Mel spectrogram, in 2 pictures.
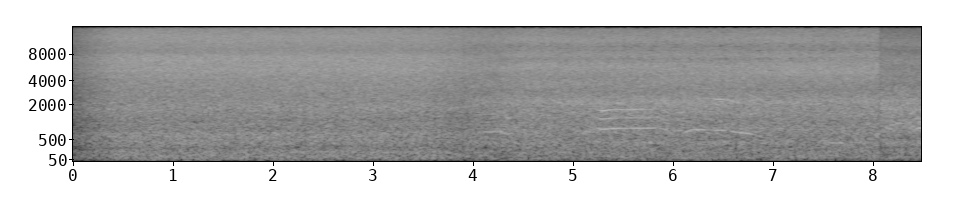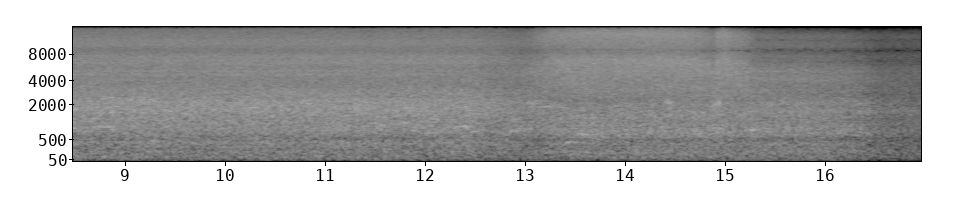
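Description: Hogenakkal waterfall roars as a dense, steady rush of water, loud and close, filling the whole stretch without letup while faint voices mix into the wash.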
